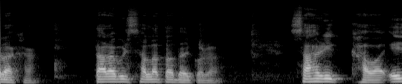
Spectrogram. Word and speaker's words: সাহরি: কি মত পার্থক্য আছে অনেকে বলবেন দেখবেন বলবেন সেহেরি খাইছি সেহারি মানে বলতে বলতে এরকম করে কিন্তু উচ্চারণটা হবে হচ্ছে গিয়ে সাহারি শেষ সময় সাহারি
